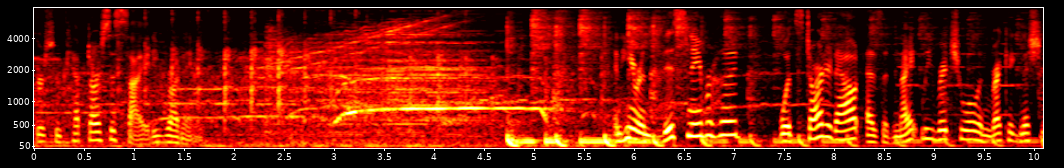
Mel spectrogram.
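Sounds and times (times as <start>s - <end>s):
speech: 0.0s - 1.9s, 5.8s - 10.0s
neighbors cheering and whooping from their windows: 0.0s - 8.1s
rising pitched tone: 2.0s - 6.4s.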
